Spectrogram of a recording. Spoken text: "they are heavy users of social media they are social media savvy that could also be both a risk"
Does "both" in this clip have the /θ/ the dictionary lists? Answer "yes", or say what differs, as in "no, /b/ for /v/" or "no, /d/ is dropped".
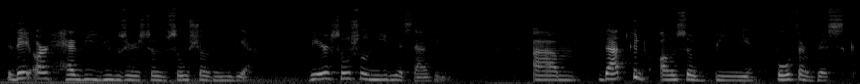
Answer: yes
